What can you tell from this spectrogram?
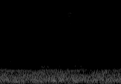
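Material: Nothing is struck.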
